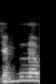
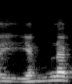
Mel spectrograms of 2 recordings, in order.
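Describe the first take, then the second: First: The word begins with a j sound. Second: The word begins with a y sound. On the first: "जज्ञ बोलते हैं" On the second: "तो यज्ञ का"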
